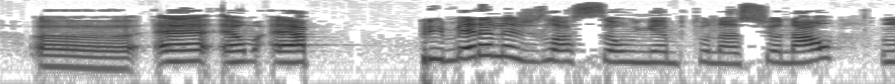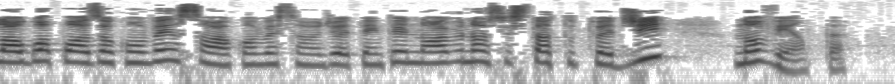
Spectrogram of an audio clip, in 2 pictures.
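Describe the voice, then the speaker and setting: The tone is bright and sharp, with lively intonation at a moderate pace. The sound is dry and close, with no echo. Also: woman. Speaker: public defender and exam-prep lecturer. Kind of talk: lecture. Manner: halting, self-correcting.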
